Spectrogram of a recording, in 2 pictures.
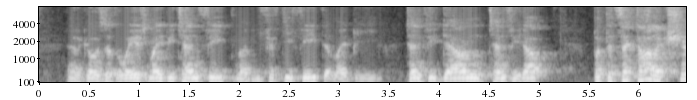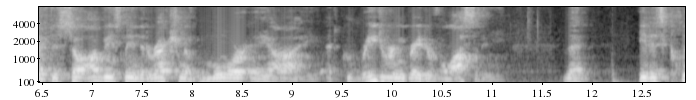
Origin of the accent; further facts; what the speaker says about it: United States; I mean, you're British, I'm American, I can say it that way.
